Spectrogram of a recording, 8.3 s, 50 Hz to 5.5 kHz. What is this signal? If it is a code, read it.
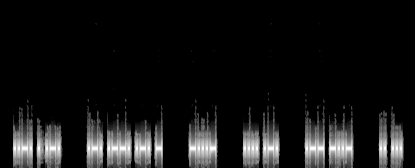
Morse code, heard as a keyed tone, about 30 wpm, 700 Hz. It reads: FER RPRT <BT> HR WX IS
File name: UK MASTER QSOs TRAINING / 30WPM / UK MASTER QSOs 0008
